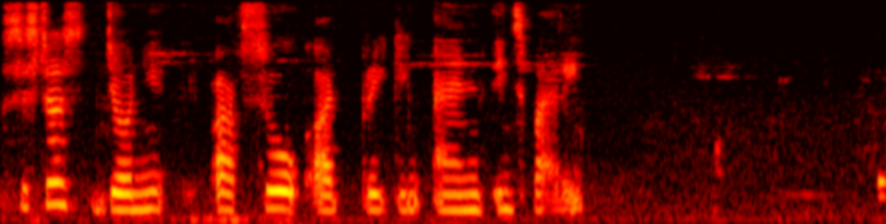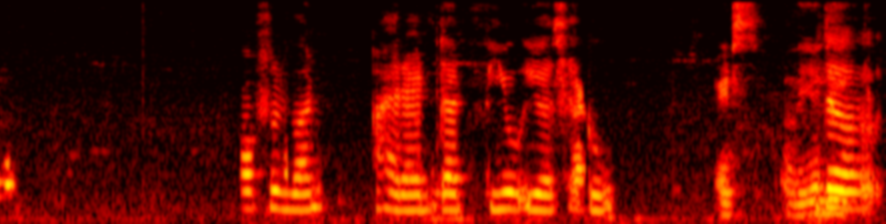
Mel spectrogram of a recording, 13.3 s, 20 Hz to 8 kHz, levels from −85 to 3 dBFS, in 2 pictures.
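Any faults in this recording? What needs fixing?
Echo leak, at 0.00 to 0.31 s, 9.87 to 9.94 s and 10.27 to 10.34 s. A faint delayed copy of the speech slips back into the signal, trailing by about 346 ms in the opening burst and about 318 ms in the two short scraps near 10 s. It is weak at the start, around 35 dB below the speech, and stronger later, around 20 to 25 dB down. The likely cause is a far-end loudspeaker path whose echo canceller left residue uncancelled. Better acoustic isolation or a stronger residual echo suppressor would stop this.

Speech suppressed in double talk, at 10.65 to 11.32 s and from 13.10 s to the end of the clip. The speech level falls sharply, by roughly 35 dB in the first stretch and about 40 dB in the final fragment, as though gated out. This likely happens because, with both sides active, the echo canceller could not tell the local talker from loudspeaker echo and attenuated everything. 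Tuning double-talk detection to keep near-end speech at full level would prevent it.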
